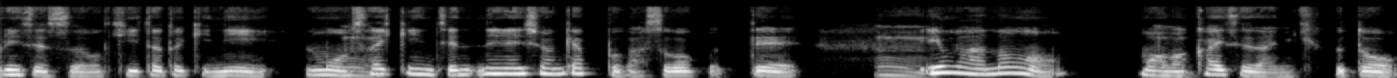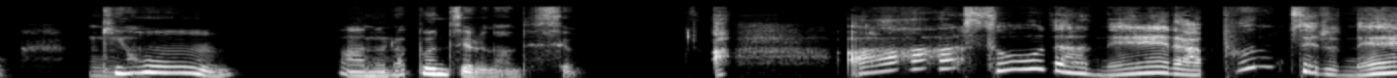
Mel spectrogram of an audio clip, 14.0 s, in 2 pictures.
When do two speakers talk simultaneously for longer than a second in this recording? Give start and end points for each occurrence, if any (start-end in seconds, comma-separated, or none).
none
